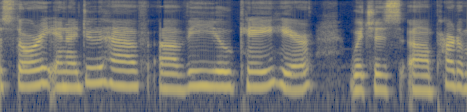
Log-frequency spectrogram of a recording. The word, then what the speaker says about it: Vuk: And so you pronounce it as V-O-O-K, like Vuk. Vuk.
